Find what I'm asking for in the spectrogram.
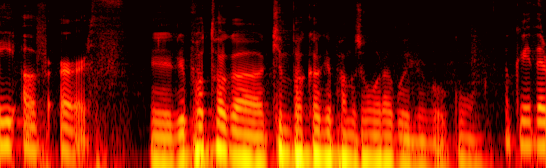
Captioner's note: speaking korean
